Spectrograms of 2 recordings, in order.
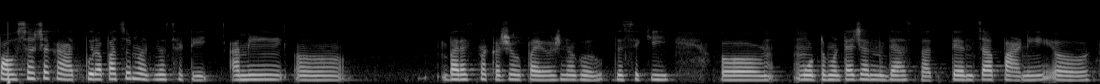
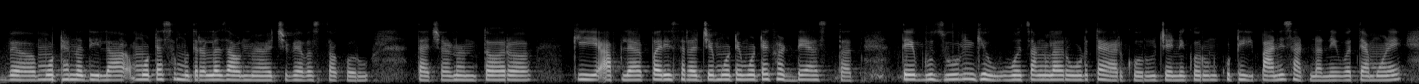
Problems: none marked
